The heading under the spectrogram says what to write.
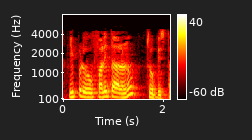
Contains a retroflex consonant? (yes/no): yes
